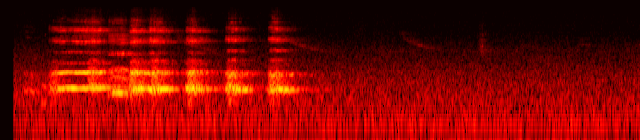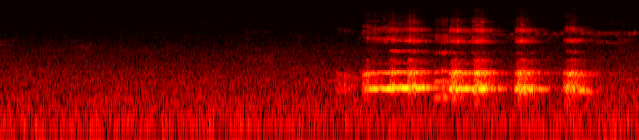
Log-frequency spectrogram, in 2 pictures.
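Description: A howler monkey gives two bouts of deep, hooting howls broken into quick pulses, with a quiet pause between.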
